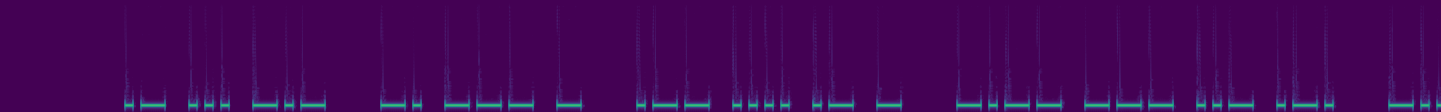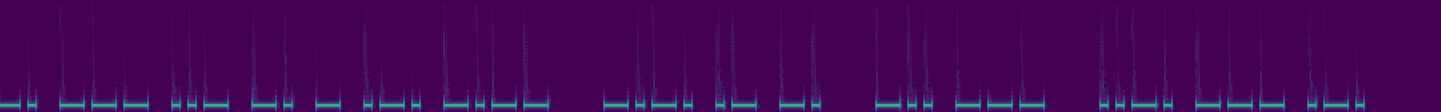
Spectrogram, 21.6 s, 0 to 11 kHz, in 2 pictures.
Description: Morse code, heard as a keyed tone, about 20 wpm, 700 Hz. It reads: ASK NOT WHAT YOUR COUNTRY CAN DO FOR
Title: Sets of 8 Words - 20wpm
